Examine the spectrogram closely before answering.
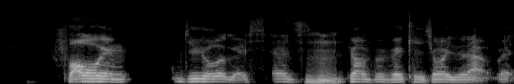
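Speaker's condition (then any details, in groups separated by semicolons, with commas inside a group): Cerebral palsy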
